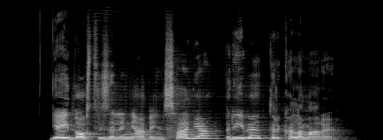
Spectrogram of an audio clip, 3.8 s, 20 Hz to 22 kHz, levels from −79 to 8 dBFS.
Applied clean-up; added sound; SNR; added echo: neural mask model Resemble Enhance denoiser.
